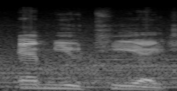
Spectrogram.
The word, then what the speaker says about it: Muth: How would you go with M-U-T-H? What would be your call on that pronunciation? M-U-T-H, in German, you don't pronounce the H, so that is just Daniel Muth.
